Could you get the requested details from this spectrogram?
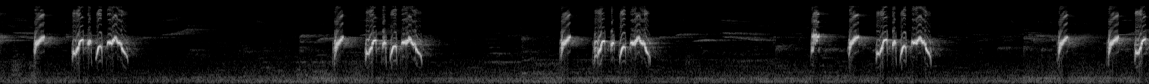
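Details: Red-whiskered bulbul from Thailand singing a doubled five-syllable song meant for young birds to copy: short bursts of four to five sharp, chirpy whistled notes, repeated roughly every two and a half seconds, with quiet gaps between phrases.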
